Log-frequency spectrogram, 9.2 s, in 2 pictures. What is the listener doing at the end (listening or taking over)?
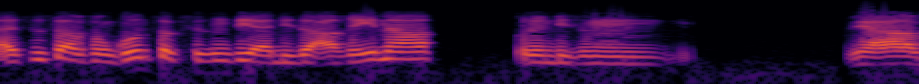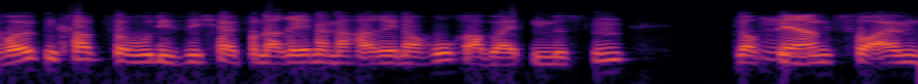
listening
